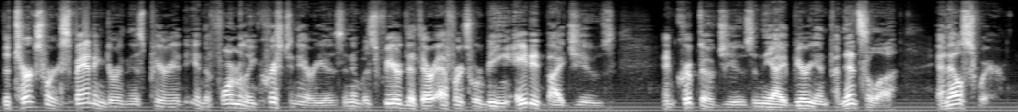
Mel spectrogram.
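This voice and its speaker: A man with a lowish, bright and forceful voice reads a scholarly book aloud as though dictating it, voicing every citation, quote mark and spelling. His intonation is lively and his pace brisk, though the recording is rough.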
